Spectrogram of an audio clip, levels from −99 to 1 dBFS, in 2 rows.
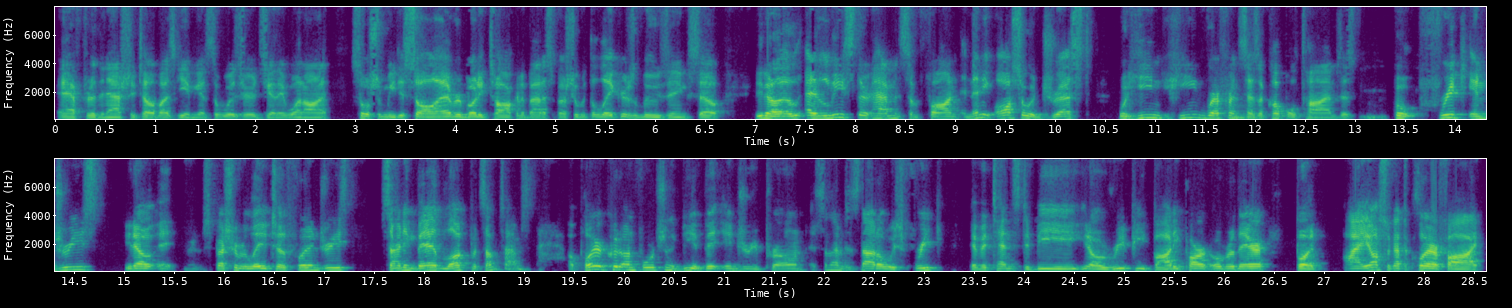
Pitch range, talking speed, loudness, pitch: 125-165 Hz, 210 wpm, -22 LUFS, 145 Hz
